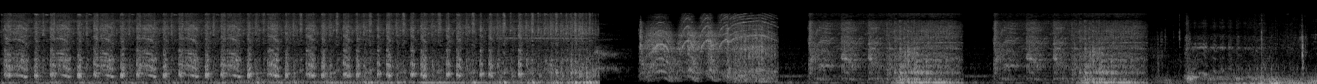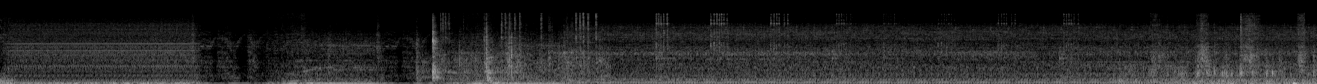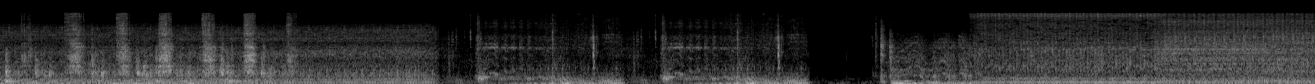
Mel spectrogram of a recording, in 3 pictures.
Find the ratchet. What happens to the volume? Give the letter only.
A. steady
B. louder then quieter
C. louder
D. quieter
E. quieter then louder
E.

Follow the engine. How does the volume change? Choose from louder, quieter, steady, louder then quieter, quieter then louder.
quieter then louder.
